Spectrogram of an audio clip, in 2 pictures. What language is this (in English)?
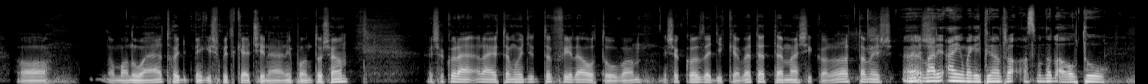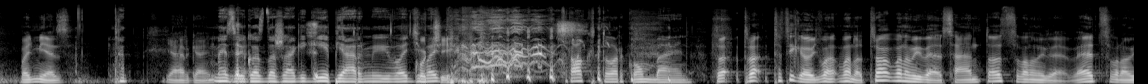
Hungarian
